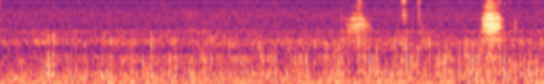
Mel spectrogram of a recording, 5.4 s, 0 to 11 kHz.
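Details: Maine Coon cats purring during nursing, kittens 43 days old; a steady, low, rumbling purr fills the recording, with a few faint higher clicks and rustles near the end.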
